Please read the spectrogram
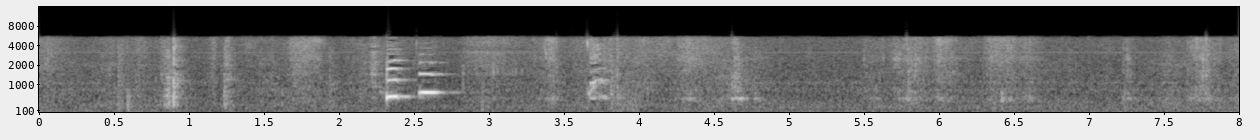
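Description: A baby's two short high-pitched squeals a little over two seconds in, among scattered light taps and knocks of toys against a cardboard box.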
